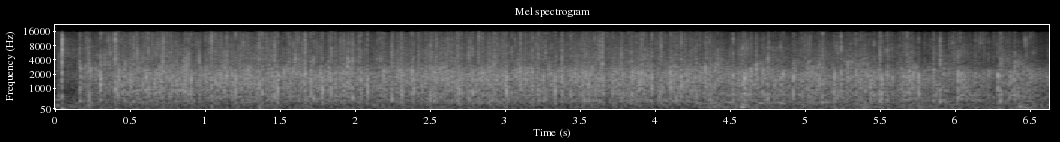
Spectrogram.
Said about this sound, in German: Begrüßen Sie mit einem quicklebendigen Applaus Gian, Gian Domenico, Domenico Borasio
